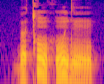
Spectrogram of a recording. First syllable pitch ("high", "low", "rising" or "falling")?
rising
